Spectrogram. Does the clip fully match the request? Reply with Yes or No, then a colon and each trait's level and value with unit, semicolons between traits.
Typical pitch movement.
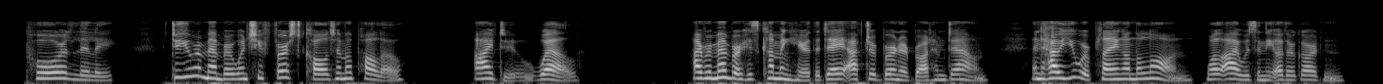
Yes: average, 4.5 semitones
